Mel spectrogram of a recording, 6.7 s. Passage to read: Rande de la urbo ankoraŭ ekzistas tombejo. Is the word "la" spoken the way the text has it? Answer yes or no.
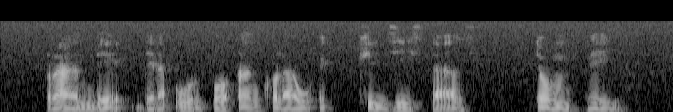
yes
